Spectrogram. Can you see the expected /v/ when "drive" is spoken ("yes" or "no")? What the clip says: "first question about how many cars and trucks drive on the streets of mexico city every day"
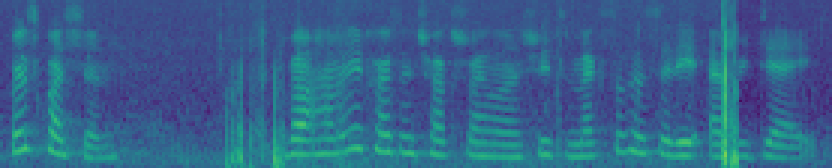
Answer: no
